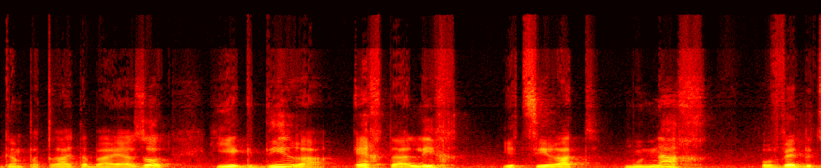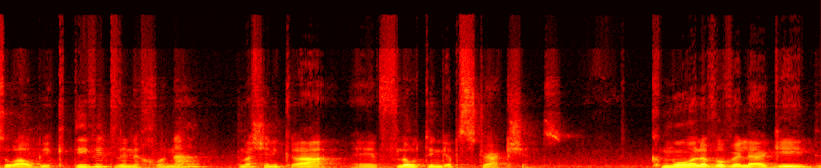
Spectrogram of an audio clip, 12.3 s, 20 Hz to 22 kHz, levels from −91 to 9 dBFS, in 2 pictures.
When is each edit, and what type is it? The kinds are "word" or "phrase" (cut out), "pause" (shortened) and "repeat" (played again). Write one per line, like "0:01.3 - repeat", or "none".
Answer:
0:07.9 - word

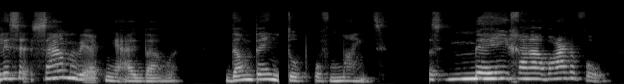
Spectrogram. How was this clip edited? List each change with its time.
0:02.8 - word
0:04.3 - word

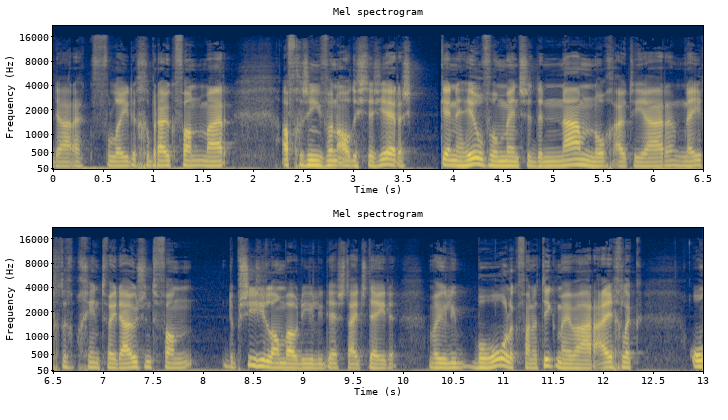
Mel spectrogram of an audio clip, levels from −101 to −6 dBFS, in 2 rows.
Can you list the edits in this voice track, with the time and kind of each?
none

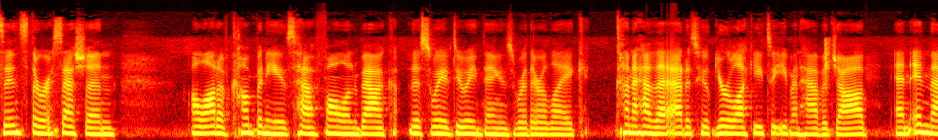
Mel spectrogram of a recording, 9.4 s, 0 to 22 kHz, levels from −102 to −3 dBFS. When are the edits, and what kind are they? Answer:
0:04.0 - word
0:06.1 - word
0:07.1 - word

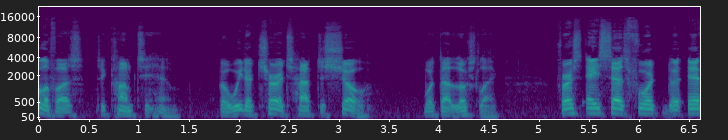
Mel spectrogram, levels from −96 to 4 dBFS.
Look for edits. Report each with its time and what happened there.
0:01.6 - pause

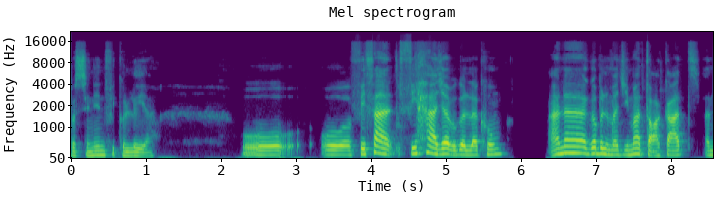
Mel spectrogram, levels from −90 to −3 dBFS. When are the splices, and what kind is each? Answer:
none

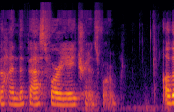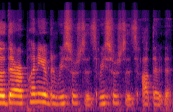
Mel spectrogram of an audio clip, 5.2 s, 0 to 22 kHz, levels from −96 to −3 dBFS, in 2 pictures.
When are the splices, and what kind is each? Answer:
0:03.3 - word
0:04.1 - repeat

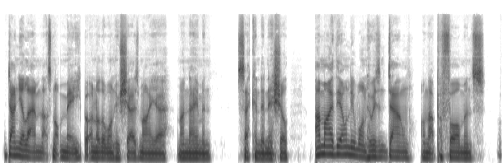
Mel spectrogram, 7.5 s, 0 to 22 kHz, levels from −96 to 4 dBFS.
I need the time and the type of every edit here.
none

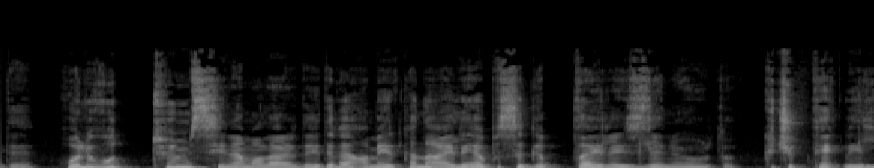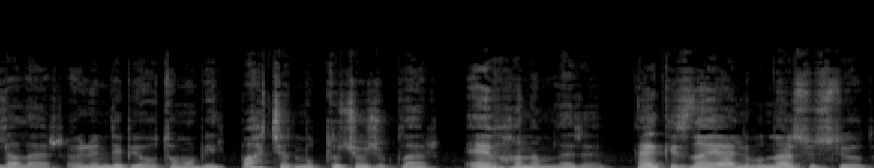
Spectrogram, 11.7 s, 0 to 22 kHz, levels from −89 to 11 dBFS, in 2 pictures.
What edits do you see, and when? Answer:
0:05.6 - word
0:07.8 - word

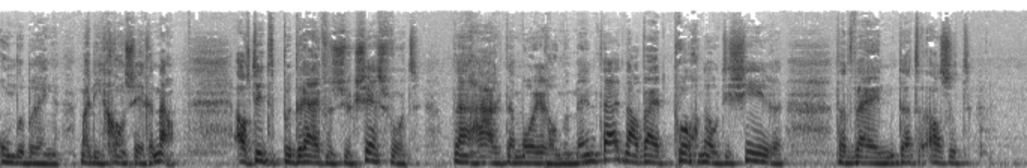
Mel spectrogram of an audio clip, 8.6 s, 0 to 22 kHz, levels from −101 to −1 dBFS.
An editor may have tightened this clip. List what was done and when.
none

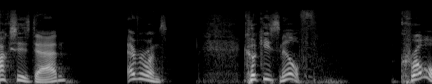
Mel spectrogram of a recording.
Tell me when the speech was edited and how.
0:01.1 - phrase
0:01.7 - word
0:02.8 - word

